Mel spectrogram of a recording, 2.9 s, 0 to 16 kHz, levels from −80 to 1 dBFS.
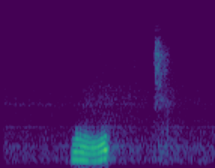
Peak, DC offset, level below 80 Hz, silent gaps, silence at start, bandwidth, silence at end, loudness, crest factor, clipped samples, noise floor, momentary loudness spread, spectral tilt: -18 dBFS; under 0.1%; -76 dBFS; none; 0.95 s; 10.5 kHz; 0.65 s; -35 LUFS; 20 dB; under 0.1%; -66 dBFS; 18 LU; -7.5 dB/octave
